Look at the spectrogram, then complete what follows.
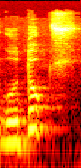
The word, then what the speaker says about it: Guthux: Entonces, allí está la palabra de Ariel Gutux, creo que lo pronuncio bien, ¿verdad? Gutux, sí.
